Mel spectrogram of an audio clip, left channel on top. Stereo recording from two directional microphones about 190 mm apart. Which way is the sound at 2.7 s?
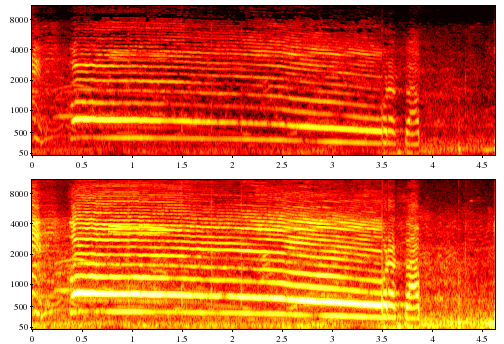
55° left (ahead or behind).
